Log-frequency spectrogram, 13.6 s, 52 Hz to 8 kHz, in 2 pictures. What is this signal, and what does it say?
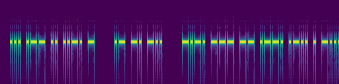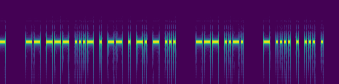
Morse code, heard as a keyed tone, about 30 wpm, 650 Hz. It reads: SWIFT AND COMPLEX MOVEMENTS OF THESE
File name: Book Two / 03-Chapter 3 - 29 WPM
